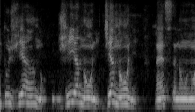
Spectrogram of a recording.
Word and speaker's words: Giannone: podemos falar do precária e do Jean no giannone dia None nessa não não a pronúncia mais italiana o dia Zone Então hoje nós vimos um pouco sobre a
